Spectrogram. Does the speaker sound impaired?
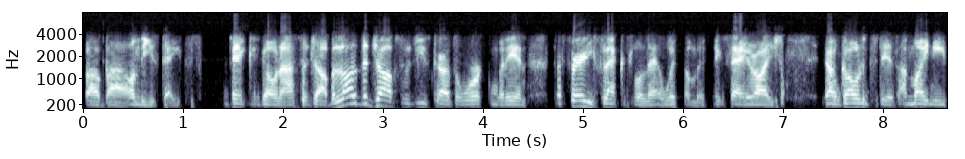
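No.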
